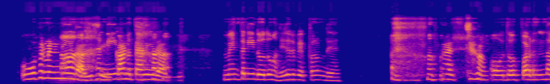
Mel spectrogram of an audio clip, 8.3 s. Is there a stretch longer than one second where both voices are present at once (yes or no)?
no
